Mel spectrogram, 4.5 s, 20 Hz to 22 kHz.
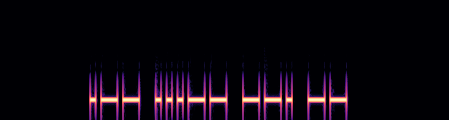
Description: Morse code, heard as a keyed tone, about 22 wpm, 700 Hz. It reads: W3GM
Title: USA Call Signs 22wpm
